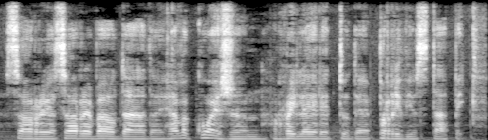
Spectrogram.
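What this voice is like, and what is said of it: Strong throaty German or Russian accent. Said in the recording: “they say g, something which is on your throat... They do that on their throat... The accent, it is really, really, strong. People from Germany or from Russia, they do that.”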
